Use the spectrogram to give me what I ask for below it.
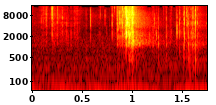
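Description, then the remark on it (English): A foil trading card pack being torn open, a few soft crinkles building to one sharp, bright rip near the middle, then scattered papery crackles trailing off, with no one speaking. “I'm opening my pack.”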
